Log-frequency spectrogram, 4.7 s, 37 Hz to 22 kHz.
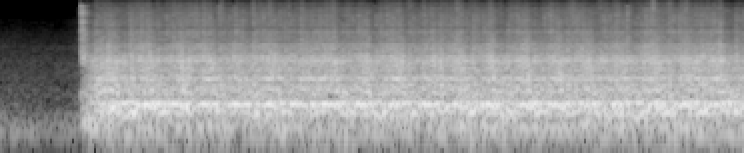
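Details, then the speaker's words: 1946 Jeep being revived, cranked with a better replacement battery, checking for oil pressure: starter spins engine briskly, evenly, steadily without slowing; normal healthy cranking. "Got a little bit better battery hooked up to it. Let's crank it over. See if we can get any oil PSI."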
